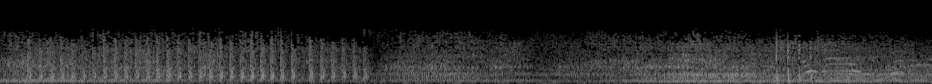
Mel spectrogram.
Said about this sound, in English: We're going in. Chopper's gunner opens up on the tree line.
